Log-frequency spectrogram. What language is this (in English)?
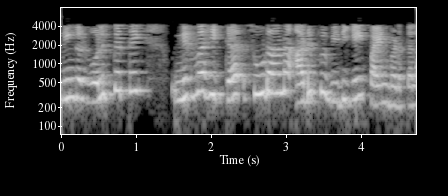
Tamil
